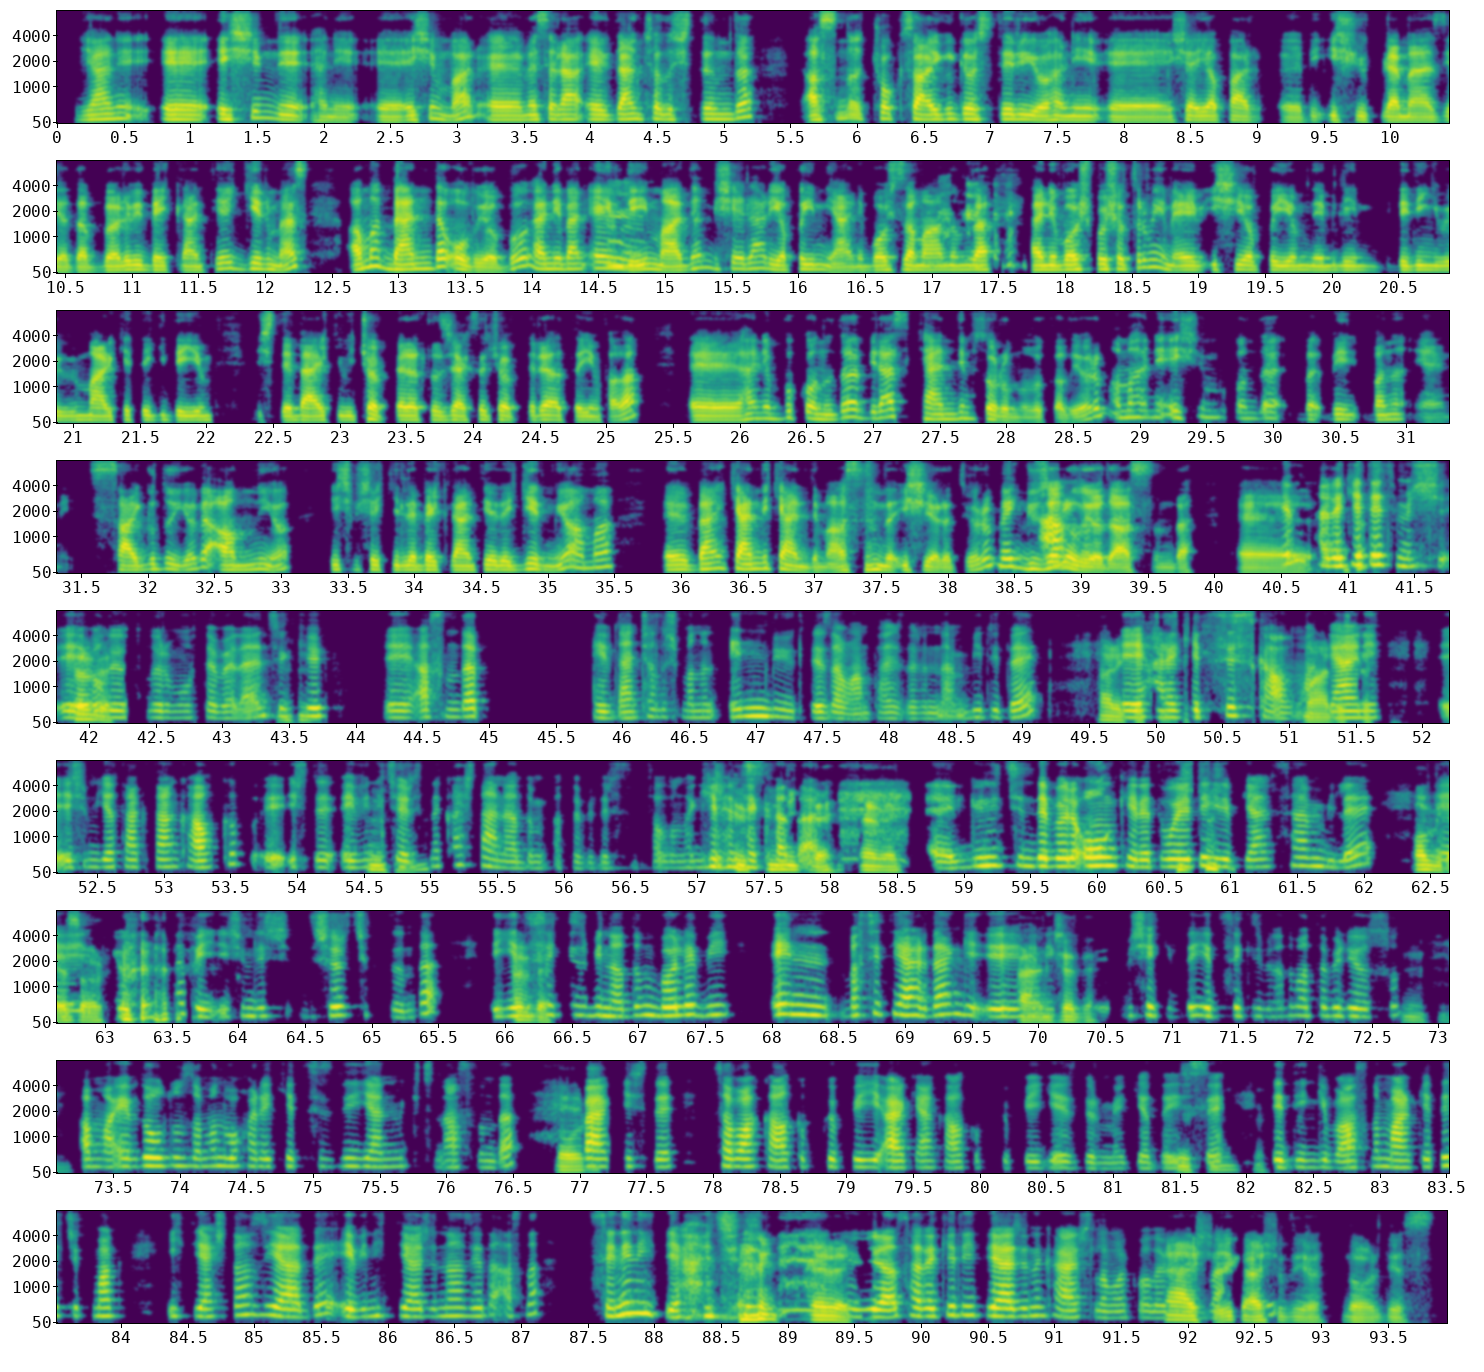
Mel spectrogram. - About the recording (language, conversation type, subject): Turkish, podcast, Uzaktan çalışmanın artıları ve eksileri sana göre nelerdir?
- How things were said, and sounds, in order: other background noise; chuckle; tapping; laughing while speaking: "aslında"; swallow; laughing while speaking: "girene kadar"; chuckle; chuckle; laughing while speaking: "ihtiyacın"; chuckle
